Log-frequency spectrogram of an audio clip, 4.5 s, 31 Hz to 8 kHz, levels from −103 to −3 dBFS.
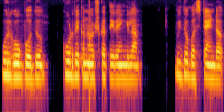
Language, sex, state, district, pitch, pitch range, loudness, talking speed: Kannada, female, Karnataka, Dharwad, 170 Hz, 160-185 Hz, -16 LUFS, 135 wpm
